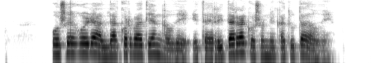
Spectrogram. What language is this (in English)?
Basque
